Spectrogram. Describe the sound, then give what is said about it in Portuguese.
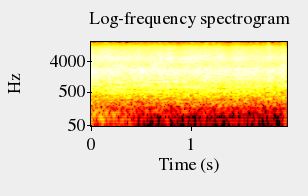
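An audience at a religious service in São Paulo claps for the word of God, a dense, sustained wash of applause, loud and even throughout, with no voices breaking through. “Então desocupe as mãos e vamos dar para esta palavra a mais linda e mais poderosa salva de palmas que já se ouviu na cidade de São Paulo.”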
